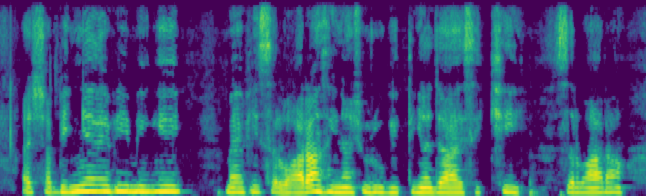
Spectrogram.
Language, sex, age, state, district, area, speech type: Dogri, female, 30-45, Jammu and Kashmir, Samba, rural, spontaneous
